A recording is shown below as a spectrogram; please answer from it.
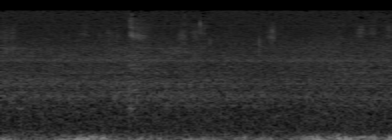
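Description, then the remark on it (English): A steady, hissing roar of ocean waves at night with a deep low rumble, swelling and easing gently in loudness over a few seconds. No voices are heard. “Just like the waves of this ocean we're hearing in the background tonight.”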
